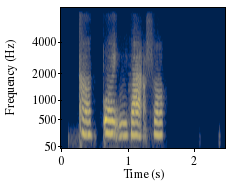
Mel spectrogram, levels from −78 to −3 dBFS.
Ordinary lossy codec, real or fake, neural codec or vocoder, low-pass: AAC, 32 kbps; fake; codec, 16 kHz, 0.5 kbps, FreqCodec, smaller model; 7.2 kHz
